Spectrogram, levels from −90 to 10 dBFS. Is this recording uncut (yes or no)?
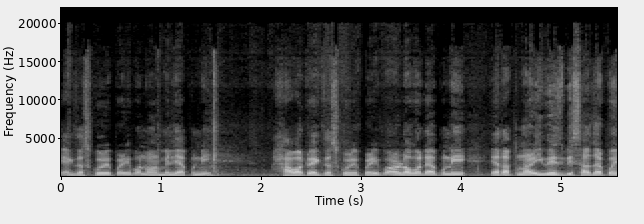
yes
